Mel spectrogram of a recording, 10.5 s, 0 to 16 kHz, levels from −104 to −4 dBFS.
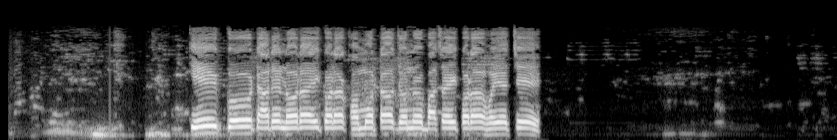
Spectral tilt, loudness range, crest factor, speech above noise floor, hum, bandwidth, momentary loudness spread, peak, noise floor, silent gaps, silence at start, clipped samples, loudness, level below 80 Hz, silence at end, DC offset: -5.5 dB/octave; 8 LU; 14 dB; 63 dB; none; 7.8 kHz; 20 LU; -2 dBFS; -76 dBFS; none; 0.65 s; under 0.1%; -13 LUFS; -60 dBFS; 3.7 s; under 0.1%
